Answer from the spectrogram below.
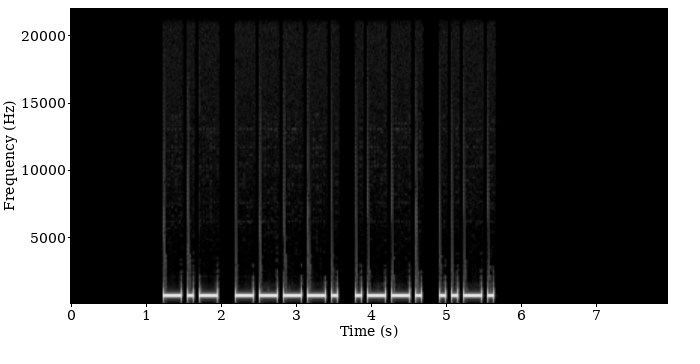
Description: Morse code, heard as a keyed tone, about 15 wpm, 700 Hz. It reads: K9PF
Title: USA Call Signs - 4 Characters - Repeated 3x - 15wpm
